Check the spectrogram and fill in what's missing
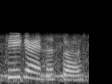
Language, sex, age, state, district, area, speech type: Marathi, female, 30-45, Maharashtra, Nagpur, urban, conversation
